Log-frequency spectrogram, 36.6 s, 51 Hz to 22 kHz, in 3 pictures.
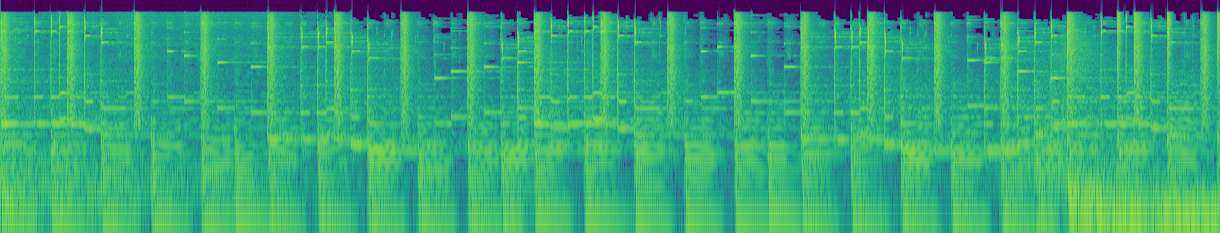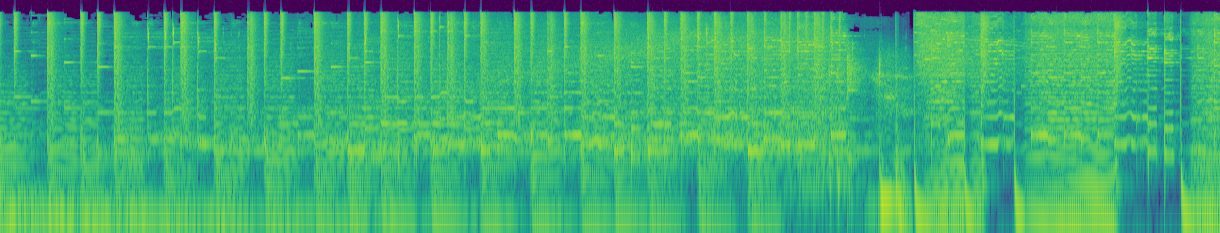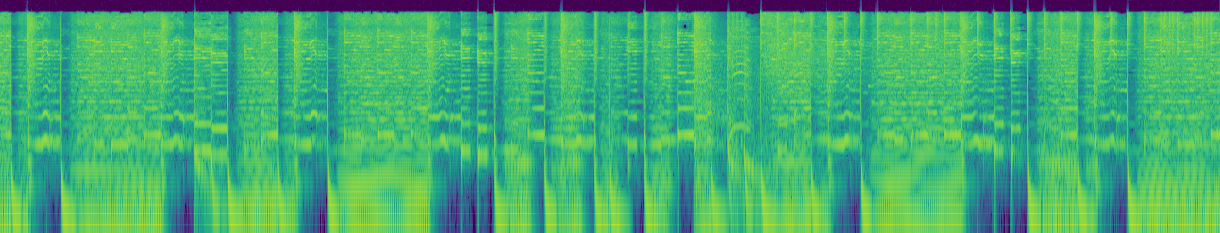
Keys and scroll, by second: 0.0-0.6 typing, 0.9 Return, 8.2-14.3 typing, 9.3 Tab, 12.3 Tab, 19.5-19.8 scroll down 1, 19.8-20.3 scroll up 1, 20.3 typing, 21.3-22.4 scroll down 1, 22.4-23.2 scroll up 1, 23.2 typing, 29.3 ctrl+0.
